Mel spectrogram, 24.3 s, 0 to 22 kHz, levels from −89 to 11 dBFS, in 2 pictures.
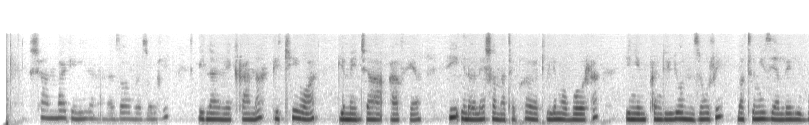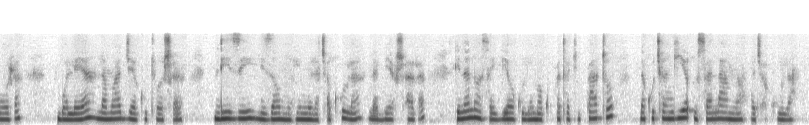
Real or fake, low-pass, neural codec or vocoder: fake; 7.2 kHz; codec, 24 kHz, 0.9 kbps, WavTokenizer, medium speech release version 2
